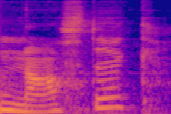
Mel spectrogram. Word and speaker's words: Gnostic: Um, it's uh it's called Gnostic Gnostic Christianity. Gnostic. GN. Well, not agnostic. Yeah, it's gnostic. Gnostic. It's uh the G is silent like in lasagna.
